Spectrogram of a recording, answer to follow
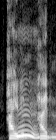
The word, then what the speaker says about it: Haydn: Haydn is how you pronounce it.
